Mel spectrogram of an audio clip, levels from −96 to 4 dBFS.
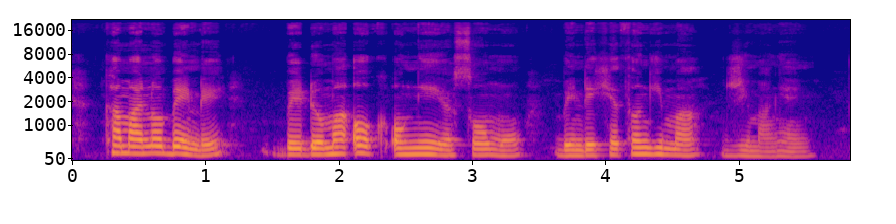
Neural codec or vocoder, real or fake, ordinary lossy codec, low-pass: vocoder, 44.1 kHz, 128 mel bands every 512 samples, BigVGAN v2; fake; none; 19.8 kHz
